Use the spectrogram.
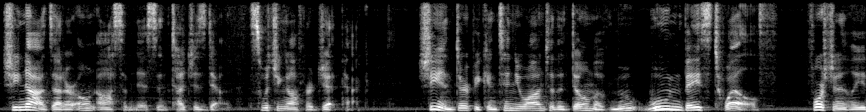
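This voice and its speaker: A fanfic reader narrating a comic story with playful, deadpan asides. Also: medium pitch.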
